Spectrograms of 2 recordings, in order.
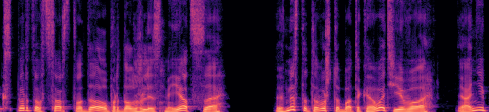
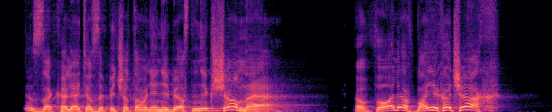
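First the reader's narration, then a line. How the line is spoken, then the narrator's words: Roar. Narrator (Russian): Взревел благородный Жань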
